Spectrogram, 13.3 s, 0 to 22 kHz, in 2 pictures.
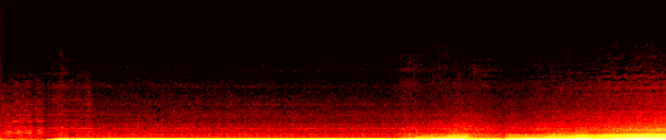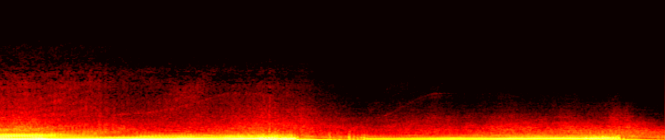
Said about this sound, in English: And I happen to have a need for an RB26 engine, which I think is very hard to find, but really has a signature sound.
